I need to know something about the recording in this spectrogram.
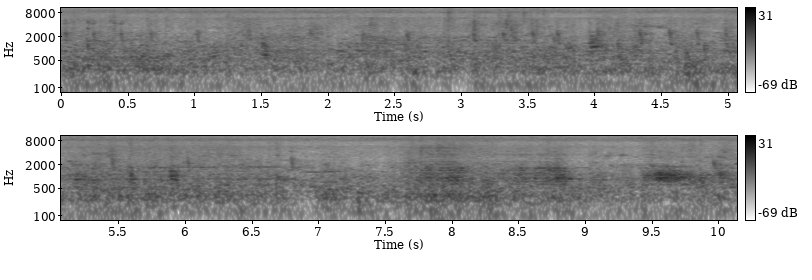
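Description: Wire cage doors rattle and clink.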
